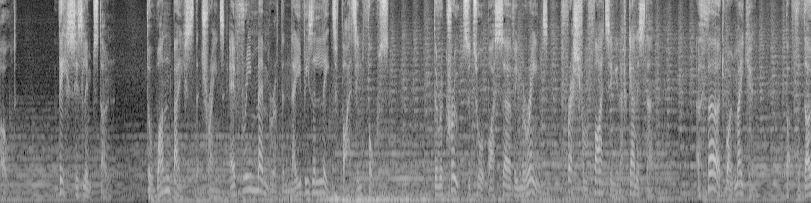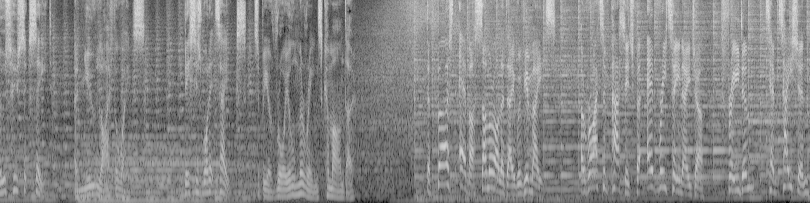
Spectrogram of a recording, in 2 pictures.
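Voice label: Documentary, Light tone. Young, light & peppy. London.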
